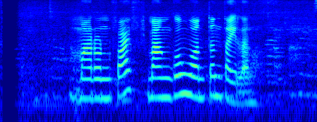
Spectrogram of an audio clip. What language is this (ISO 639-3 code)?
jav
